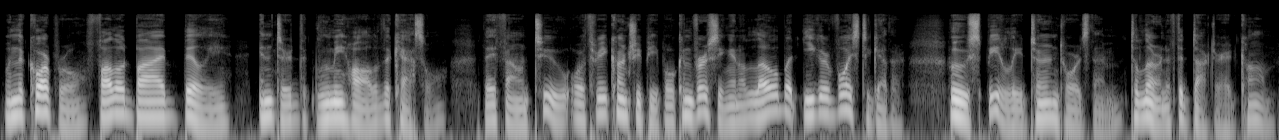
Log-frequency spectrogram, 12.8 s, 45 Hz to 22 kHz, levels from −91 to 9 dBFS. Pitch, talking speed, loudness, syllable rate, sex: 110 Hz, 190 wpm, -20 LUFS, 5.4 syllables/s, male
